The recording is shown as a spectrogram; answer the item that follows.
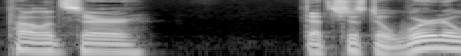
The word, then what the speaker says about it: Pulitzer: that throughout this podcast episode I'm going to mispronounce Pitzer because it's the Pitzer prize it's not the Pitzer prize even though the way the word is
